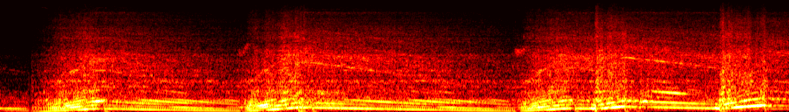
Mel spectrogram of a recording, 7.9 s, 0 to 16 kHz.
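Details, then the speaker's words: Mazda RX8 2.6 L-rated rotary, 5-speed manual, standard exhaust, engine warm: four quick free-rev blips climbing and falling cleanly, returning to a smooth idle; normal healthy revving. "So even though it's a standard exhaust, let's give a few revs so you know what it sounds like."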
